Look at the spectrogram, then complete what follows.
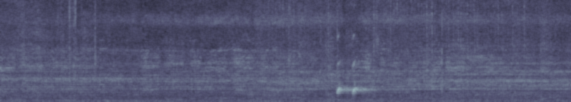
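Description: Car running at low speed, heard from inside the cabin as a steady low rumble of engine and road noise. A brief high-pitched double chirp comes about five seconds in.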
